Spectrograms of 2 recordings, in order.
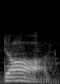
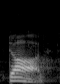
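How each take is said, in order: First: A long, drawn-out vowel, New York style. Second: A short ah vowel, standard American style. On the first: "New Yorkers can really exaggerate that sound, really drawing it out" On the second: "in a standard American accent, we would say these words with an ah sound"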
